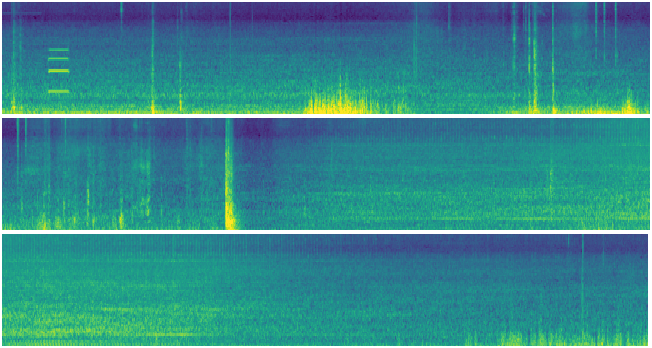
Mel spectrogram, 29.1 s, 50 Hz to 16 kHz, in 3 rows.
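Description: Hyundai Avante (Elantra) running at idle with its hood open: a short electronic beep near the start, handling and rustling noise, then a single loud slam about 13 seconds in. After the slam a steady engine hum continues, swelling for a few seconds around 20 seconds in.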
